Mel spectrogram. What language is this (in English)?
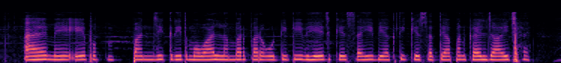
Maithili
